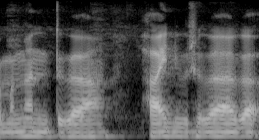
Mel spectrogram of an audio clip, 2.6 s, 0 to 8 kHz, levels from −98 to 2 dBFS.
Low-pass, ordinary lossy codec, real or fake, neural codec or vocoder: none; none; real; none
